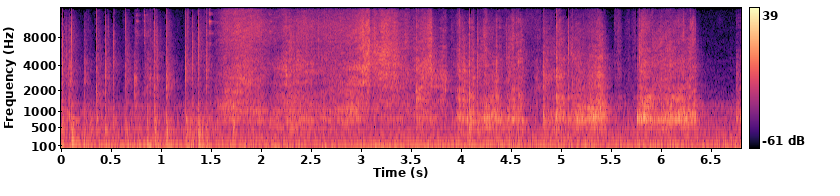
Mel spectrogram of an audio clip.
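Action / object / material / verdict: scrape / plastic expanding folder / plastic / none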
